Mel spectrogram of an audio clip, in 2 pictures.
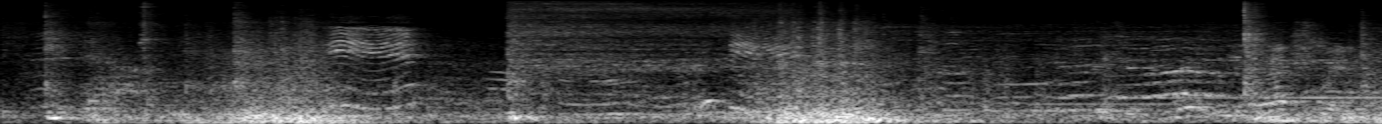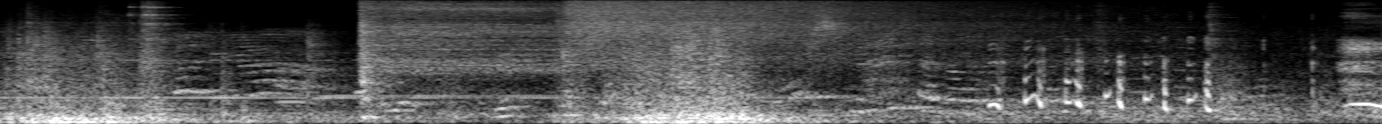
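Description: A little boy chatters in a high voice.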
